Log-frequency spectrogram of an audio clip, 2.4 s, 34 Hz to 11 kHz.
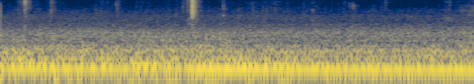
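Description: A Volvo XC90 T8 hybrid SUV, a two-tonne family seven-seater, drones with steady loud engine and road rumble while racing a Golf GTI, heard from inside without talk.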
